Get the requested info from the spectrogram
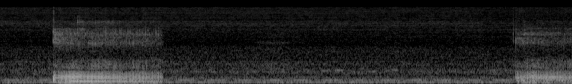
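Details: Staffordshire terrier dog snoring in sleep: two loud, rough, rattling snoring bursts about four seconds apart, with quiet steady breathing noise between.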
